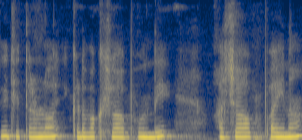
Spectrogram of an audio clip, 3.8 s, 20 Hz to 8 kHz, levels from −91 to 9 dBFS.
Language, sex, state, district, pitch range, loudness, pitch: Telugu, female, Andhra Pradesh, Anantapur, 245-265 Hz, -12 LUFS, 250 Hz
